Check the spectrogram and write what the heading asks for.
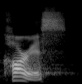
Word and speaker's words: charis: And she goes, well, I know in the Greek it's pronounced charis, and I know that it means grace.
